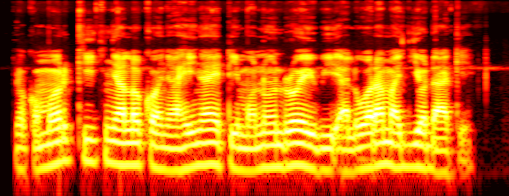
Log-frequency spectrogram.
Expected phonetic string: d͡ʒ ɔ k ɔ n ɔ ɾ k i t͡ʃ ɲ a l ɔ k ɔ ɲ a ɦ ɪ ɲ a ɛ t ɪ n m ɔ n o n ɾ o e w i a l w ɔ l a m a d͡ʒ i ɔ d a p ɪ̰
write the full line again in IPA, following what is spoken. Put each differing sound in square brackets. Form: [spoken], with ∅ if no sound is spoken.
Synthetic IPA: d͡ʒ ɔ k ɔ [m] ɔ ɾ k i t͡ʃ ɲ a l ɔ k ɔ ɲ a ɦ ɪ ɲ a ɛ t ɪ [∅] m ɔ n o n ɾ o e w i a l w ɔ [ɾ] a m a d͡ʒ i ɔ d a [k] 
